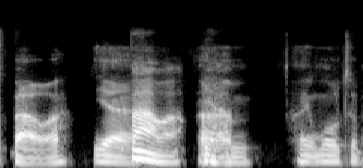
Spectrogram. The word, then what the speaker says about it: Bauer: should we talk about walter bayer it's pronouncing correctly i think it's bauer yeah um i think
